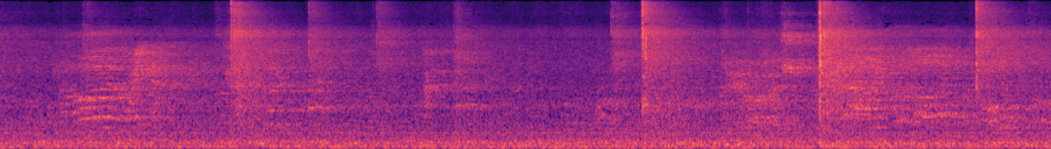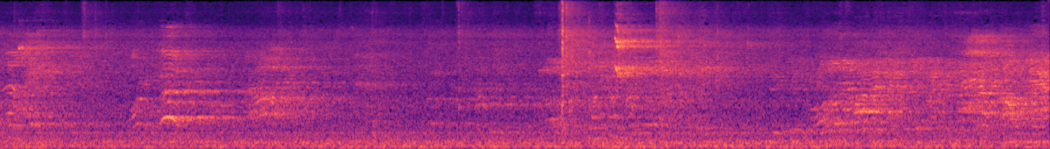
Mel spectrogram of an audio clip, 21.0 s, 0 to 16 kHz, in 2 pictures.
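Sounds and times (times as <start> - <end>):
voices: 0.3 - 21.0
racket hitting shuttlecock: 6.1 - 6.9.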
